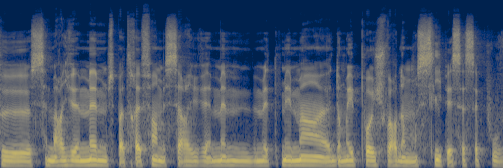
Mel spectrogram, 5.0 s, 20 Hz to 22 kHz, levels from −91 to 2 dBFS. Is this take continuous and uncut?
yes; 0 cuts

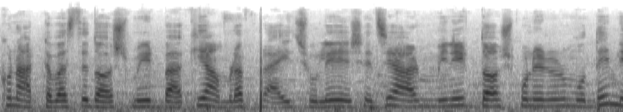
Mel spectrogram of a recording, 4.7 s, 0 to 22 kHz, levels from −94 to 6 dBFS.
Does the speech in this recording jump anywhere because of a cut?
no; 0 cuts

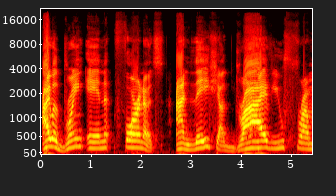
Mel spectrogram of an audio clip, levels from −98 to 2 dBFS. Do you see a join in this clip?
no; 0 cuts

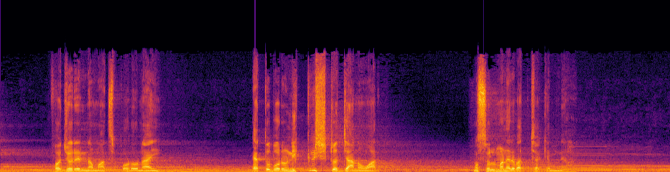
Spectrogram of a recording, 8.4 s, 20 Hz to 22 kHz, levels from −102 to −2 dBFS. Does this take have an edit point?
yes; 1 cut; at 7.4 s

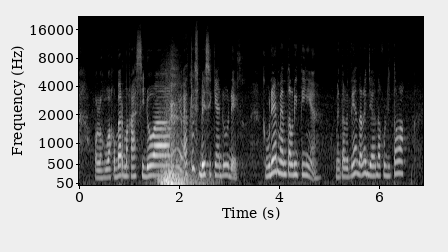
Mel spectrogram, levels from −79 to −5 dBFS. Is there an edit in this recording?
yes; 1 cut; at 1.9 s

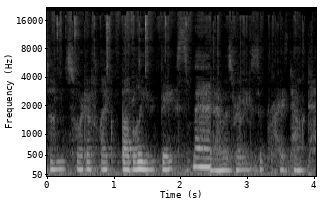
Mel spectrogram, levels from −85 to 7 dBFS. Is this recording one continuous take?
no; 1 cut; at 2.4 s

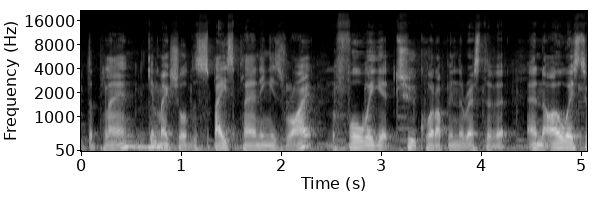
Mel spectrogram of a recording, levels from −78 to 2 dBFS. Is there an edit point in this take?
yes; 1 cut; at 2.5 s

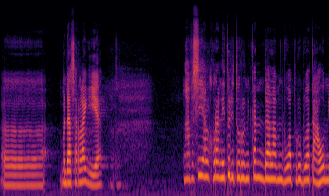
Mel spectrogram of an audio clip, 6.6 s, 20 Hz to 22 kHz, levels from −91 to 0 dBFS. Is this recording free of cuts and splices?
yes; 0 cuts

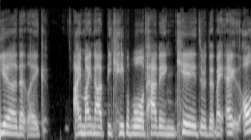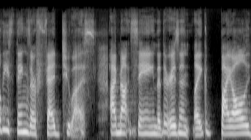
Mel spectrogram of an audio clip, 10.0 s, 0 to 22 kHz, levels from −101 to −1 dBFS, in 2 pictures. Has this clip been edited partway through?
yes; 1 cut; at 6.9 s

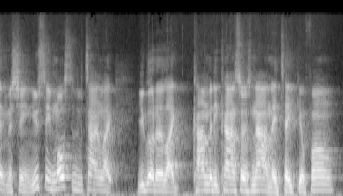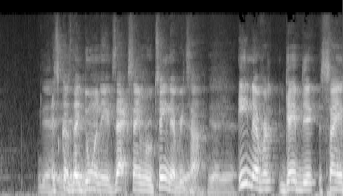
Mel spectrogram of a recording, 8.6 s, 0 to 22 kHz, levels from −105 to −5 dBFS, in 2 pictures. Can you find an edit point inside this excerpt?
no; 0 cuts

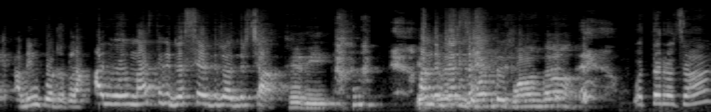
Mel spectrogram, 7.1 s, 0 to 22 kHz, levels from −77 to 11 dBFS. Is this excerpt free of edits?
no; 2 cuts; at 0.9 s, 6.2 s

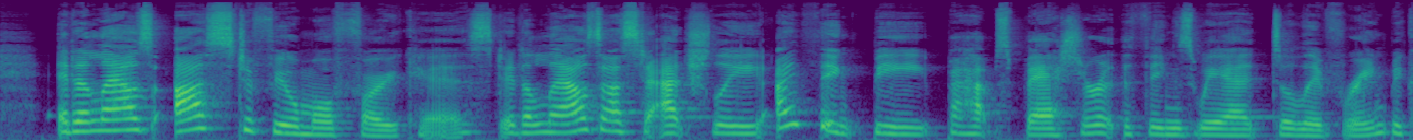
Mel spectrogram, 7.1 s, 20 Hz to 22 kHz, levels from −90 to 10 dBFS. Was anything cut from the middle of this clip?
no; 0 cuts

